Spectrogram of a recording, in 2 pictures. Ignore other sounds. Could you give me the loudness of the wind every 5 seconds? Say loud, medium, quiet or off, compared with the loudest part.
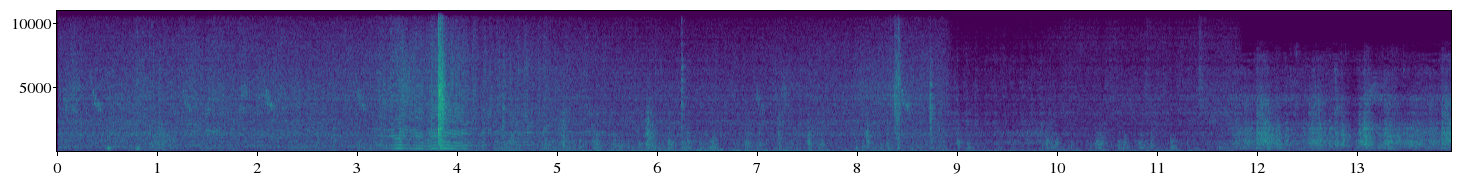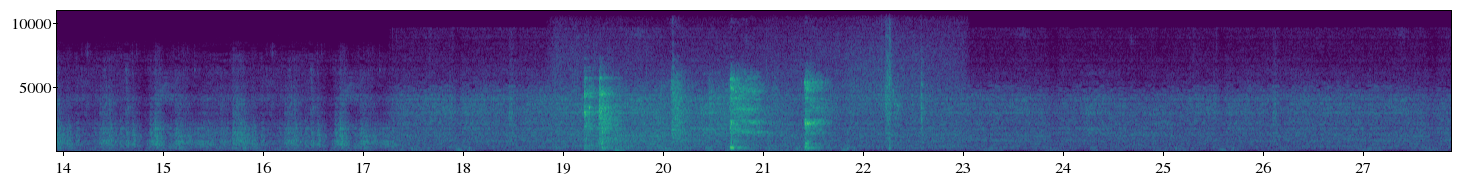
medium, loud, loud, loud, loud, medium.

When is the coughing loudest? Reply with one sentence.
The volume of the coughing peaks at 21 seconds.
